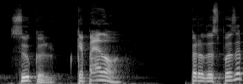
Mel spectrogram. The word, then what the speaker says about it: cykel: chido, Lyngby, pero resulta que esta palabra se pronuncia Lyngby. O también la palabra bicicleta en danés, que es cykel.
